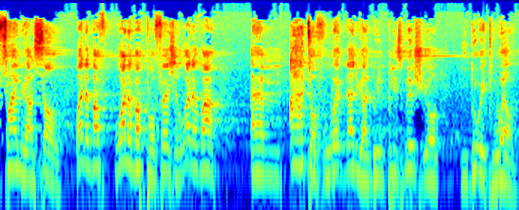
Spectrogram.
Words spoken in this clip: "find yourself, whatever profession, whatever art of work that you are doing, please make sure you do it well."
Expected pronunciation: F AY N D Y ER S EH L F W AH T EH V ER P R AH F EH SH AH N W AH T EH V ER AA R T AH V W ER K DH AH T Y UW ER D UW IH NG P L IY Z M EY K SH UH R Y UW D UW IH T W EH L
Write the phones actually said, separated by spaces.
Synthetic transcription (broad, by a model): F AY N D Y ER S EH L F W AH T EH V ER P R AH F EH SH AH N W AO T EH V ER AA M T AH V W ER K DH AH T Y UW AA D UW IH NG P L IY S M EY K SH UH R Y UW D UW IH T W EH L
